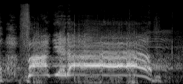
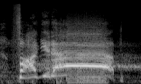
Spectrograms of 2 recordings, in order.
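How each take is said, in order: First: Much higher, very slow shout of fog it up; very high drawn-out shout. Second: Slow shouted fog it up; shouted slowly. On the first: Pastor ridiculing the excuse, high slow shout. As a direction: stretch it out high and loud. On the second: Pastor mocking an excuse, shouting slowly. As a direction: bellow the phrase, drawn out. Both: Acted. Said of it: "I said F O G it up".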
